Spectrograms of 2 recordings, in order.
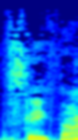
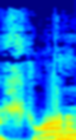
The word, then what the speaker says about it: Statham: I can never say it right. – Statham. – I always say Stratum.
